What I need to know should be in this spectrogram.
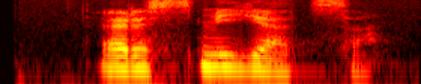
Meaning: to burst out laughing, to start laughing
- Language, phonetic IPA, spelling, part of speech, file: Russian, [rəsːmʲɪˈjat͡sːə], рассмеяться, verb, Ru-рассмеяться.ogg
